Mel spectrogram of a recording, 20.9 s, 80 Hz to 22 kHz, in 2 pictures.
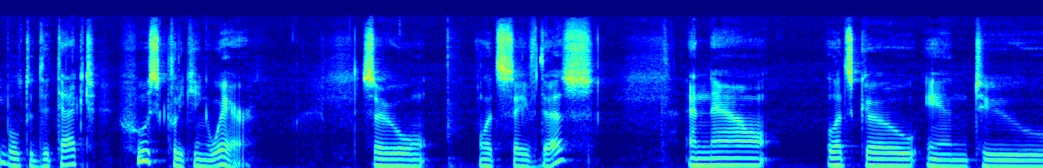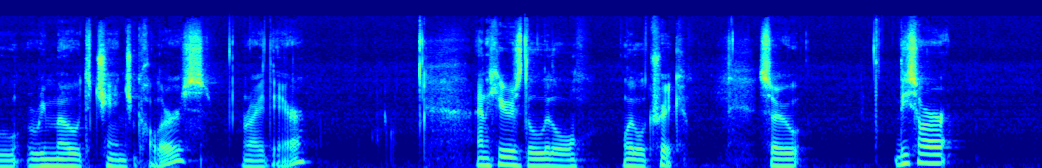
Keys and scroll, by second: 5.5 ctrl+s.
